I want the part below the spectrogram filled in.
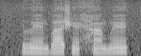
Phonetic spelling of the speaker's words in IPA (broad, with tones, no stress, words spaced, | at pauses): lɛ̃˨ ba˧ʃɛ̃˨ hã˨bɛ̃˧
